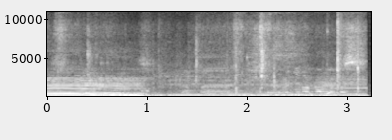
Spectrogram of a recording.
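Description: Cattle low with long, drawn-out moos from herds kept by nomadic herdsmen on government ranch land; a loud close moo opens and bends downward, and fainter lowing and herd noise continue behind it.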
